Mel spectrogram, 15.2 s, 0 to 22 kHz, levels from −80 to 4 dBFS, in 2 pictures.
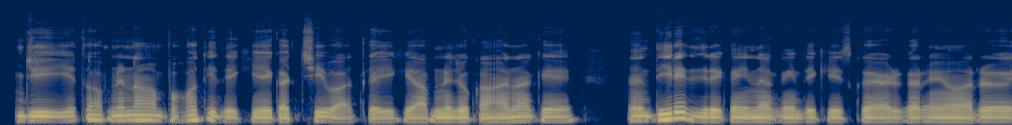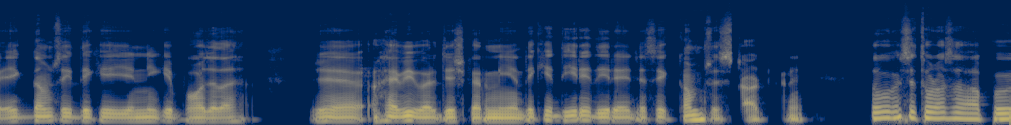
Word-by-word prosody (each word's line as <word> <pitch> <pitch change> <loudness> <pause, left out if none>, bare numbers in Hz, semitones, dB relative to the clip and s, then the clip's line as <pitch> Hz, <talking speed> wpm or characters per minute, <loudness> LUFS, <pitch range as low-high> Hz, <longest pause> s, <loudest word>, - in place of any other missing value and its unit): जी। 105 0 +2 0.2
ये 105 - -1
तो 125 - -1
आपने 110 -1 0
ना 115 0 +2
बहुत 120 +5 -1
ही 110 - +2
देखिए 90 -1 -1
एक 85 - -2
अच्छी 100 +4 -1
बात 85 -3 -3
कही 85 0 -1
कि 90 - -3
आपने 85 +1 +1
जो 90 0 +2
कहा 85 +1 0
ना 95 +2 +1
कि 100 +1 -2 0.6
अ, 105 - +2
धीरे-धीरे 110 -5 +3
कहीं 90 -1 +1
न 90 0 +1
कहीं 85 0 0
देखिए 90 0 -2
इसको 85 +1 -5
एड 85 -1 -1
करें 85 -1 0
और 85 0 0
एकदम 90 +3 0
से 100 - -3
ही 95 - 0
देखिए 90 +1 -1
ये 90 - 0
नहीं 90 0 +1
कि 95 - 0
बहुत 85 -1 -2
ज़्यादा 85 +1 0 0.6
जो 90 - 0
है 90 -2 +1
हैवी 105 +1 +4
वर्ज़िश 90 -1 +1
करनी 85 0 +3
है 85 - +3
देखिए 100 +4 -1
धीरे-धीरे 100 -4 +1
जैसे 85 +3 -3
कम 120 0 +3
से 130 - -2
स्टार्ट 125 -1 -4
करें। - - -3 0.5
तो 155 +2 +3
वैसे 170 0 +1
थोड़ा-सा 150 -1 +2
आप 135 -1 -3
90 Hz, 215 wpm, -23 LUFS, 85-105 Hz, 0.6 s, हैवी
